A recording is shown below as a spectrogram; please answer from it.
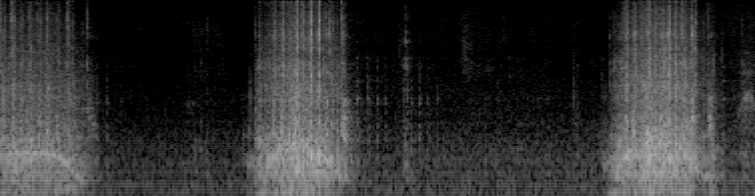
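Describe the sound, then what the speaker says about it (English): A sewing machine back stitches a wig piece in three separate bursts of close, rapid mechanical whirring, divided by quiet pauses. "we're gonna back stitch that and then come off and then just go right back in it with the new piece"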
